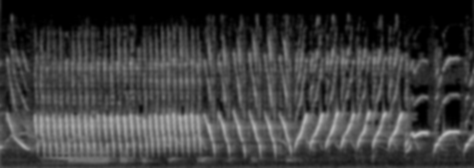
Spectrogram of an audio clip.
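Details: A canary sings a fast, rolling trill of rapid high notes, then breaks into a run of sweeping downslurred whistles and chirps.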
